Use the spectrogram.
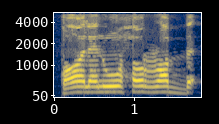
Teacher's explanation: يبقى دخل التنوين ده في الراء، يبقى عندي رأيين اللي هي الراء المشددة اللي جاية بعديها على طول. · Term: إدغام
